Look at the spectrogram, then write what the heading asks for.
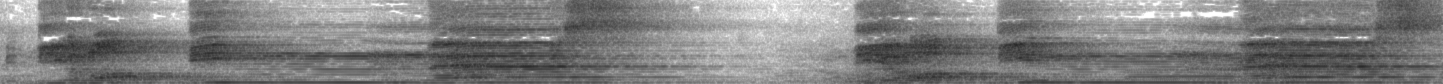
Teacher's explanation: Gunnah pada huruf nun itu ditahan, bukan birabbin nas, dia lebih lama sedikit.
